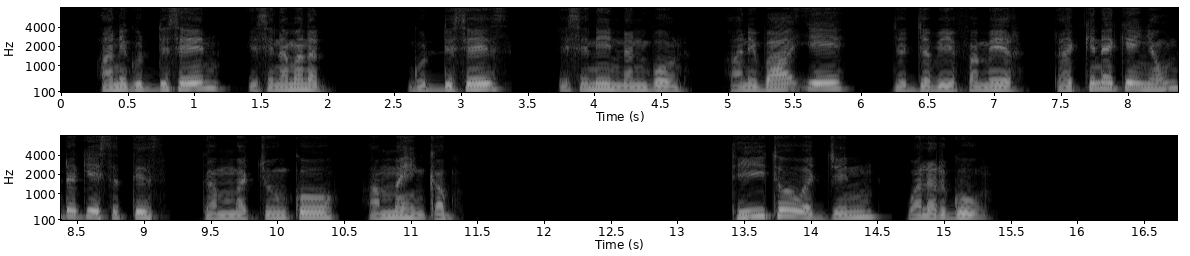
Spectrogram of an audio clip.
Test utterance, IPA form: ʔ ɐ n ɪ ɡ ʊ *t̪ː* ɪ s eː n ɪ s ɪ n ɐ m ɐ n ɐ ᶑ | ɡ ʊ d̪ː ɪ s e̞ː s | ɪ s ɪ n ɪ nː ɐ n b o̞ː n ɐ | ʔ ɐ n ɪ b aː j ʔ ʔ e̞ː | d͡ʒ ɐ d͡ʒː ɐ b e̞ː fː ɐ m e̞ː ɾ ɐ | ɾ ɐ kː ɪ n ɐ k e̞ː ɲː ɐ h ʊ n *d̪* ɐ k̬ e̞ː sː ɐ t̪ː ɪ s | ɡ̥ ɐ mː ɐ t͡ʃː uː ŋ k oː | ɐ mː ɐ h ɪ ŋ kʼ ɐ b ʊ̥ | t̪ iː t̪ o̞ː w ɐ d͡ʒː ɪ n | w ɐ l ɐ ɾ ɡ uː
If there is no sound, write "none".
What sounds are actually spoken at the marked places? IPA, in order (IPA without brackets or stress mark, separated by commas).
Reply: d̪ː, d̪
